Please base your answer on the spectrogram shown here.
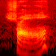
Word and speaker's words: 水: Water is pronounced third tone, shui, shui.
